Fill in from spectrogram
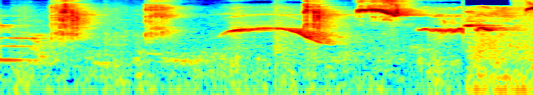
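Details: Hill blue flycatcher daily singing: sparse high notes, then a long whistled slur rising and falling, followed by sharp high chirps and a thin whistle.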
